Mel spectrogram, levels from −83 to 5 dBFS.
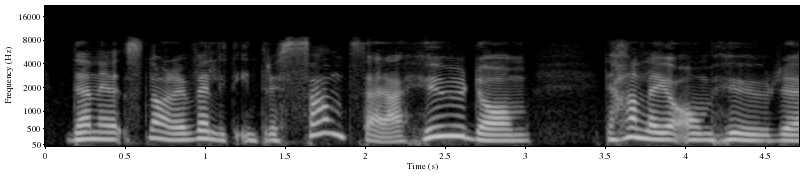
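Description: No faults heard in this speech: the top end stops at 8 kHz as expected of a wideband Opus call path with its usual coding texture, and the microphone high-pass only trims the lowest bass.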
